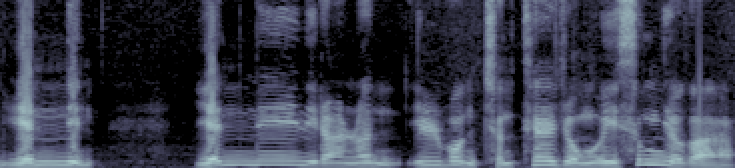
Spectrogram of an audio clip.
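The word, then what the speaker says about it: 円仁: 그 계기가 된게이 분이 일본의 원인 일본 발음으로 옌닌 옛닌이라는 일본 전태종의 승려가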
